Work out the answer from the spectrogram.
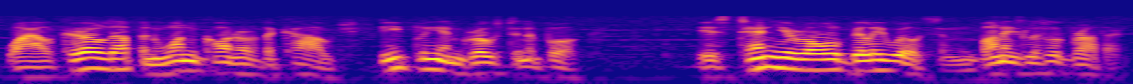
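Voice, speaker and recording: A male soap opera narrator from 1930s radio, formal and dramatic. His pitch moves expressively. Faint music plays behind the dull old recording. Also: very animated, quick pace, husky.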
